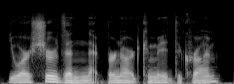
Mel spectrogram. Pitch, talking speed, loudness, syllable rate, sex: 100 Hz, 230 wpm, -19 LUFS, 6.5 syllables/s, male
